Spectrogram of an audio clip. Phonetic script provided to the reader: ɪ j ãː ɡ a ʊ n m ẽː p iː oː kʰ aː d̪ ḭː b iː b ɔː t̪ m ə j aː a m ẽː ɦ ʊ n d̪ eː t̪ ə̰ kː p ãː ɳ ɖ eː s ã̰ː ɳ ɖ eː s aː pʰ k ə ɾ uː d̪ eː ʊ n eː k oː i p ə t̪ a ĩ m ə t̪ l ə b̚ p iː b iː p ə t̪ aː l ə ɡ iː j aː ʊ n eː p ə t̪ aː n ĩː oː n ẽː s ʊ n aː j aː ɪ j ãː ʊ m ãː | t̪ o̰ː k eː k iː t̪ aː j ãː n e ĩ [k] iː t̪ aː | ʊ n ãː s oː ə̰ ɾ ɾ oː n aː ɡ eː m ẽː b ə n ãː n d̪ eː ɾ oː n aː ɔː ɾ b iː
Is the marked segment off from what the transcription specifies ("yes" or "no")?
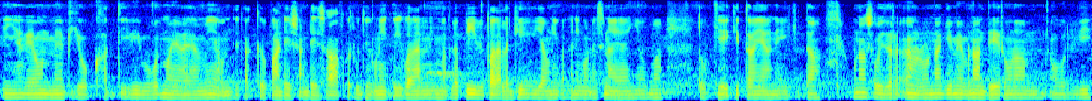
no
